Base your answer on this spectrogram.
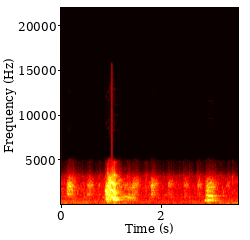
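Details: Scottish Terrier giving one loud sharp bark, then softer yips and a second clear bark about two seconds later.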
